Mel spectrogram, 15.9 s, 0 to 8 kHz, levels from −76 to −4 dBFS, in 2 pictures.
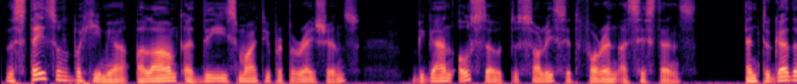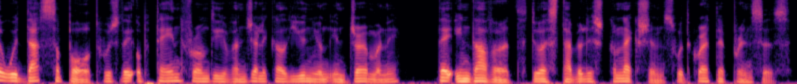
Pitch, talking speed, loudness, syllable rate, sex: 100 Hz, 140 wpm, -20 LUFS, 5.4 syllables/s, male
